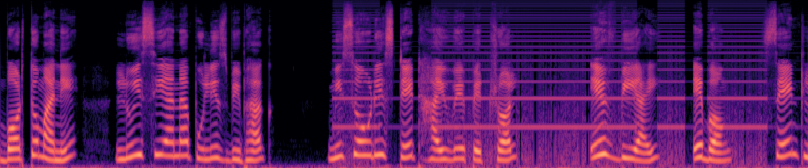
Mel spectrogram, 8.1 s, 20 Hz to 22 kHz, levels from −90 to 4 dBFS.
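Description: From 3.33 s to the end of the speech, computer activity noise appears: a chirping buzz pulsing around a thousand times per second, roughly 20 dB below the signal. Processor or graphics load shifts the shared ground of the audio circuit, so the noise tracks machine activity rather than the sound.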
